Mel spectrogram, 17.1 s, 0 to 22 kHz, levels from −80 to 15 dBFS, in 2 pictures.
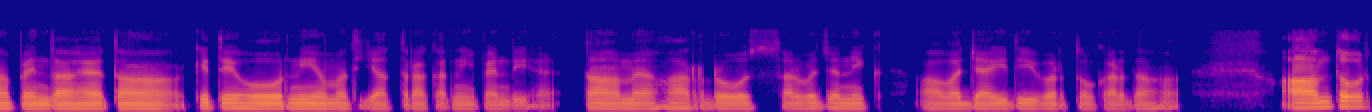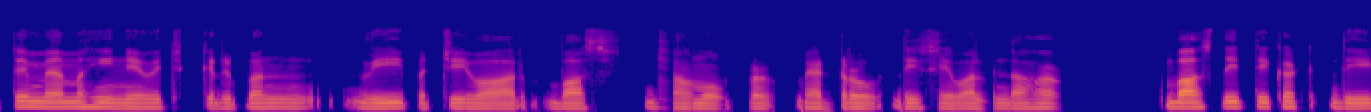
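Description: Microphone overload at 8.08 to 8.2 s in this speech recording flattens the loudest peaks, by about 1 dB over the limit, giving a brief harsh crackle, likely from input volume set too high. Microphone volume stepped down at 8.43 s, just before "تے میں مہینے وچ", where voice and background drop suddenly by about 5 dB, likely as the call software cuts input gain after that distorted peak. Repeated packet loss (robotic sound) runs from 11.45 to 16.0 s after "وی پچی", with frequent short dropouts up to 100 ms patched by stretching prior sound, so roughly a quarter of that stretch sounds choppy. The Opus call path limits the audio to an 8 kHz bandwidth.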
